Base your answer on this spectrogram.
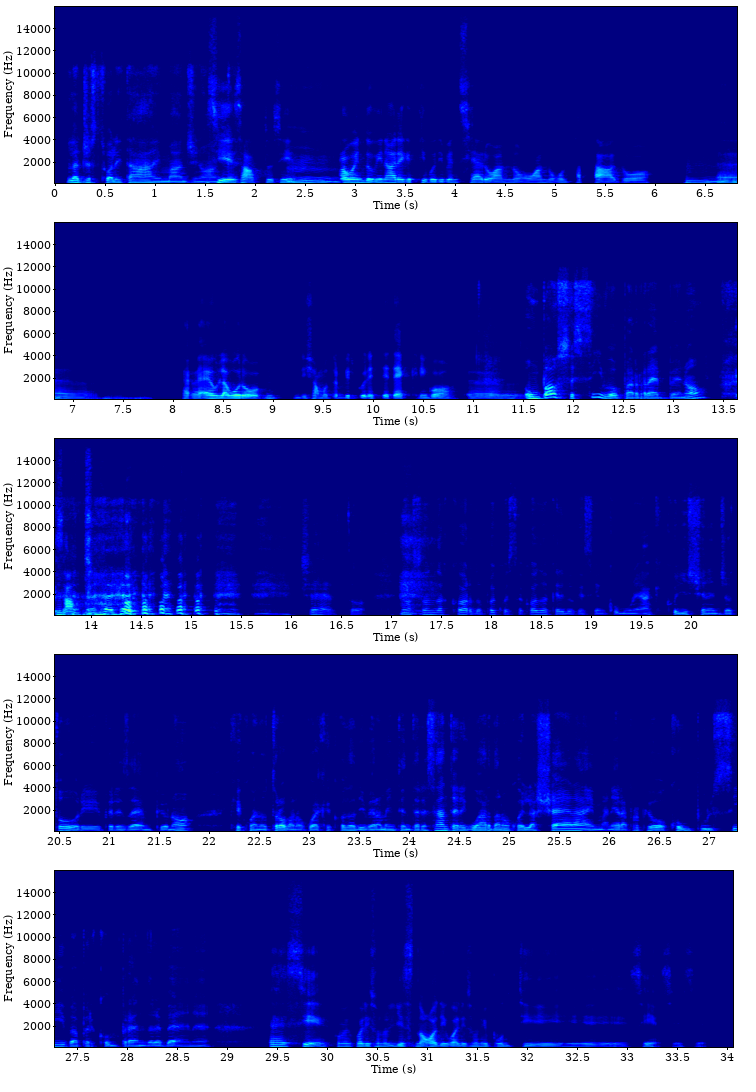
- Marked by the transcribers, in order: other background noise; chuckle; "proprio" said as "propio"; drawn out: "punti"
- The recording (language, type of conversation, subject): Italian, podcast, Come ti dividi tra la creatività e il lavoro quotidiano?
- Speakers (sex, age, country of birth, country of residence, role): female, 20-24, Italy, Italy, host; female, 35-39, Italy, Italy, guest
